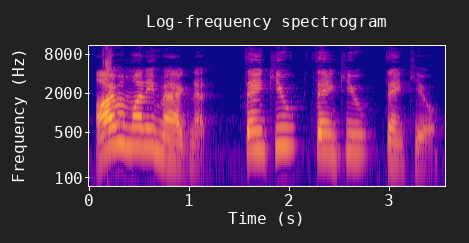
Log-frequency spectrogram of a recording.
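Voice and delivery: exuberant affirmation. Shown as a demonstration. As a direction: proclaim it with delight, then ease down on the last thanks. Demonstrates her exuberant money mantra.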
